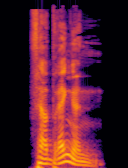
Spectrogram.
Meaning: 1. to displace 2. to replace, supersede, oust 3. to repress, suppress
- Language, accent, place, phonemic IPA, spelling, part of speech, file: German, Germany, Berlin, /fɛʁˈdʁɛŋən/, verdrängen, verb, De-verdrängen.ogg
